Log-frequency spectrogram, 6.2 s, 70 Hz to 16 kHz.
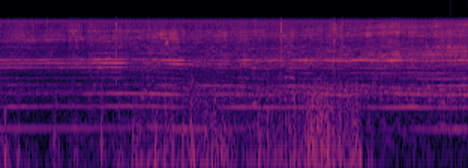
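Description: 85 cc petrol engine of a 2.5 m SU-26 model aircraft running steadily at low speed, with wind buffeting the microphone.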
